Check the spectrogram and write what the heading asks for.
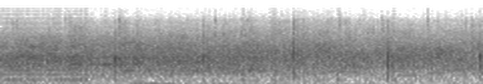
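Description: Audience applauding, an even, steady patter of many hands clapping.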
